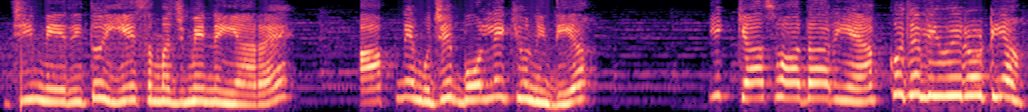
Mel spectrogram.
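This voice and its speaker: A woman's voice: extremely high pitch, fairly quick, faint music behind. A woman playing a talkative middle-aged mother-in-law who scolds sharply but cares about her family. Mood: complaining.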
